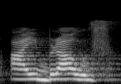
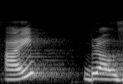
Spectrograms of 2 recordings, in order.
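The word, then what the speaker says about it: eyebrows: uh will come to यह भी बहुत ज्यादा गलत प्रोनाउंस करते हैं लोग आई ब्राउज इट्स आई ब्राउज बी आर ओ डब्लू एस ठीक है आईब्रो नहीं होगा आई ब्राउज then this is speech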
